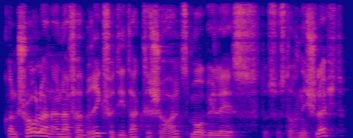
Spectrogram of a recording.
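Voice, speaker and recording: A man's voice: mid-range voice, animated, quick pace, darkish tone, husky. An actor playing a grown-up Harry Potter as a mild, placating family man in a radio play. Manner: mild, placating, slightly weary.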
